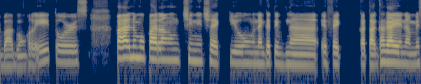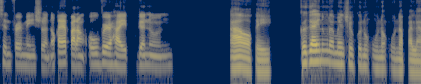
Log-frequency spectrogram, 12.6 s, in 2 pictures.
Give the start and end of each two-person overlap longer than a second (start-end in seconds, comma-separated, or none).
none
